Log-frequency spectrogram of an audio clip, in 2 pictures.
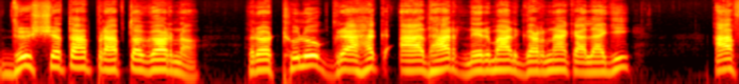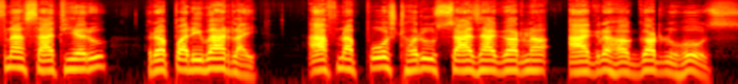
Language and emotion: Nepali, neutral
